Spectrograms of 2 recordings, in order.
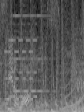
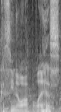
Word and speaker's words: Casinopolis: I don't like the pronunciation of Casinopolis. It looks like it should not have another O in it, but they pronounce it like there's two O's.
